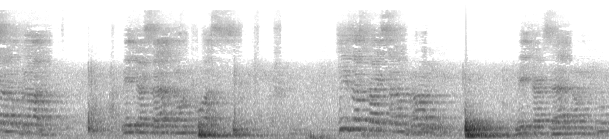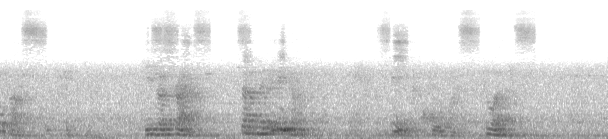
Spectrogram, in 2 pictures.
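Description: A man speaks slowly and solemnly at a distance, in a room with a noticeable echo.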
